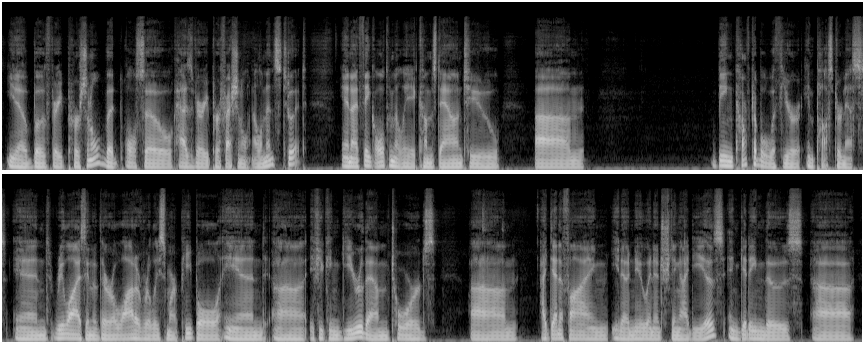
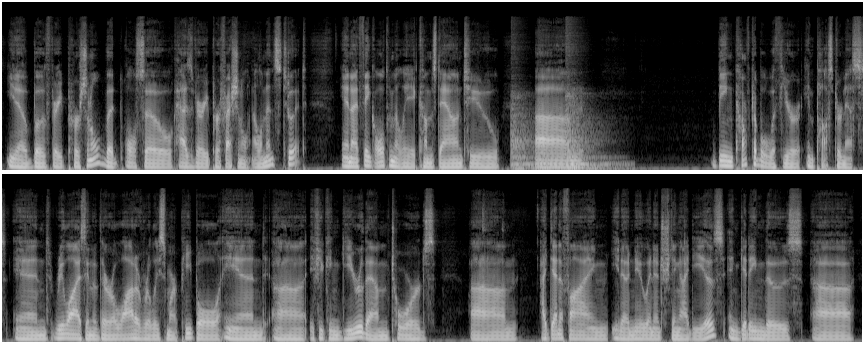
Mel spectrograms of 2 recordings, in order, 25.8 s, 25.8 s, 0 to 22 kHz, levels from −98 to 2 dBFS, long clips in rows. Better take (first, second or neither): first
